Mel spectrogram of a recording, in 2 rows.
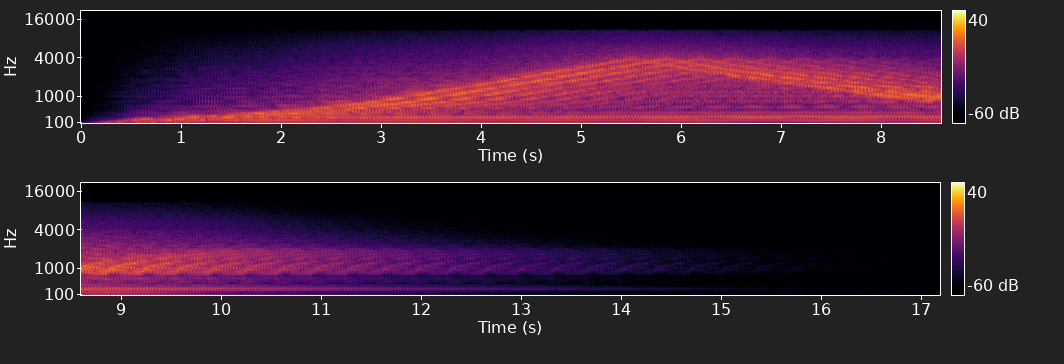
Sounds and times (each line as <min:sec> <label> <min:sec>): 0:00.2 synth 0:12.9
